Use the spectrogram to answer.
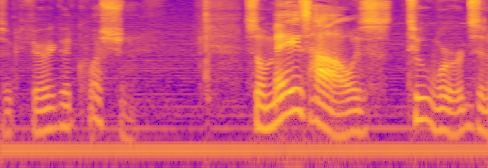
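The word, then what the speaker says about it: Maeshowe: So Maze How is two words, and it's spelled M-A-E-S and then H-O-W-E.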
